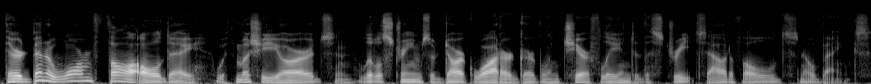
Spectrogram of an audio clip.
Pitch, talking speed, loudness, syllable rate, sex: 100 Hz, 185 wpm, -20 LUFS, 4.1 syllables/s, male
